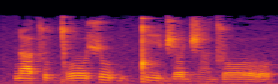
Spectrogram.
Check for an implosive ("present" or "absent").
present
